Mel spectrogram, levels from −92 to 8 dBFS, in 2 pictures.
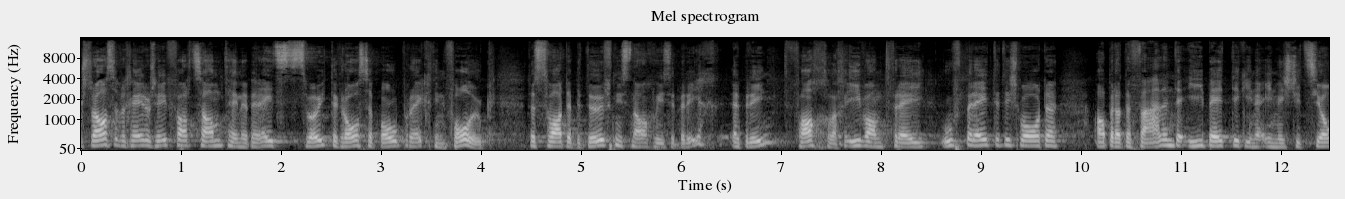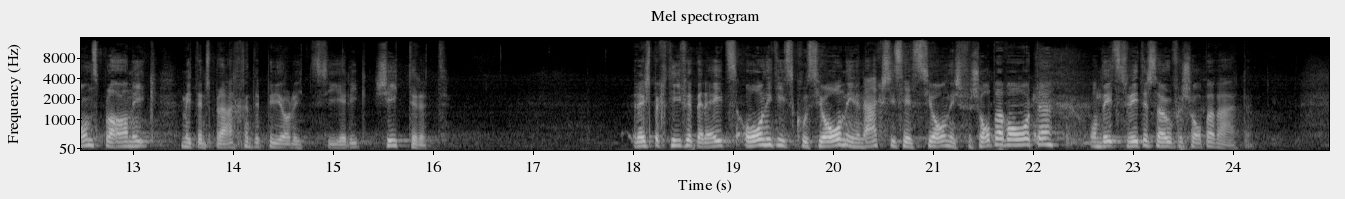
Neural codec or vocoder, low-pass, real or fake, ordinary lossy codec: vocoder, 44.1 kHz, 128 mel bands, Pupu-Vocoder; 14.4 kHz; fake; MP3, 96 kbps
